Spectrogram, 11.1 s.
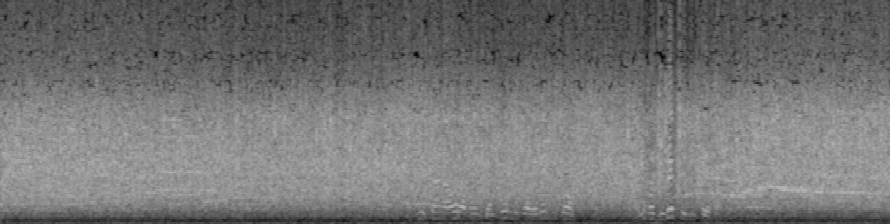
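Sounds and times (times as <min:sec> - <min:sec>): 
applause from a large audience: 0:00.0 - 0:11.1
speech: 0:05.3 - 0:09.3.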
